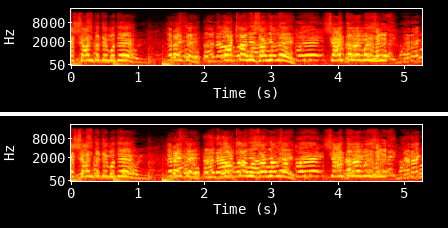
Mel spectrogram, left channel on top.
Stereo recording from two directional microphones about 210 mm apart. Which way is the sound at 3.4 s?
15° right (ahead or behind).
